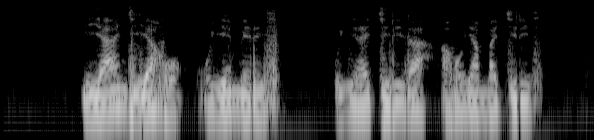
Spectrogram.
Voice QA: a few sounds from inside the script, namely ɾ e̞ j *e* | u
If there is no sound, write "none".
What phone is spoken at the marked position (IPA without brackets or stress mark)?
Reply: e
